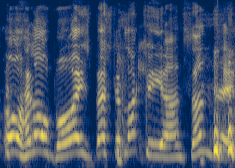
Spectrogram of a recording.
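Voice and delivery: super-polite Minnesota singsong, very high; high-pitched Minnesota niceness; mock Minnesota accent. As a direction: imitate chirpy, polite Minnesota fans. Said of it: "that accent".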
